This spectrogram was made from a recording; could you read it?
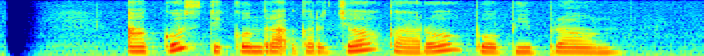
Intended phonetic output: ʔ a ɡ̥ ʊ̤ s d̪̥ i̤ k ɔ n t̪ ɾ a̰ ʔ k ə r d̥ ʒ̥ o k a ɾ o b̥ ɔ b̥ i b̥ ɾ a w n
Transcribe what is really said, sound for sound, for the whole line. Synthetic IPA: ʔ a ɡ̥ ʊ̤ s d̪̥ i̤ k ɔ n t̪ ɾ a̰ ʔ k ə r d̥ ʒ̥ ɔ k a ɾ o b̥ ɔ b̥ i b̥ ɾ a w n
